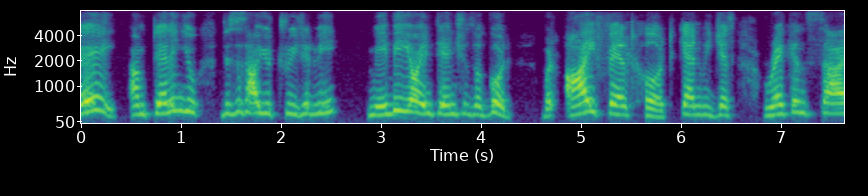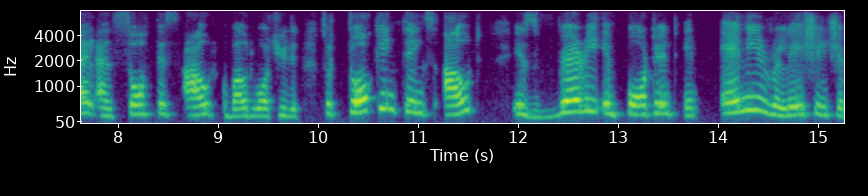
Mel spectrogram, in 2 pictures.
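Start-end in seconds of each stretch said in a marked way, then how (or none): none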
